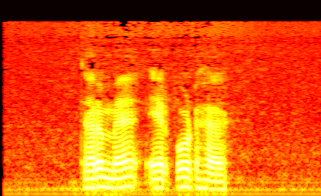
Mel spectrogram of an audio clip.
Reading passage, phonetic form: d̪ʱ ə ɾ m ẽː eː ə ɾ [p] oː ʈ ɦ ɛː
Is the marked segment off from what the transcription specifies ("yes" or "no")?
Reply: no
